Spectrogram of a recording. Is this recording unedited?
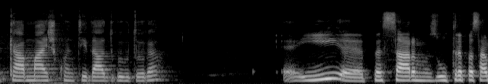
yes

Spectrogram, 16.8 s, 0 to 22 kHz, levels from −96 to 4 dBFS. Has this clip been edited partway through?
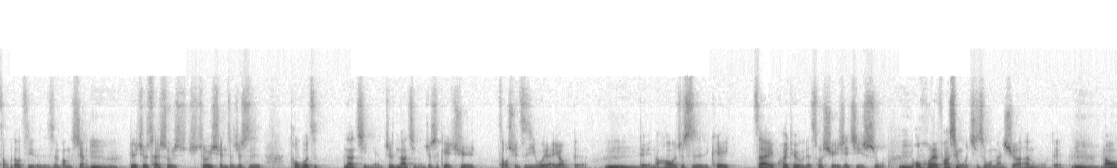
yes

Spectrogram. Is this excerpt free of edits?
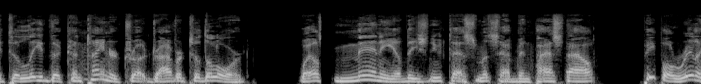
no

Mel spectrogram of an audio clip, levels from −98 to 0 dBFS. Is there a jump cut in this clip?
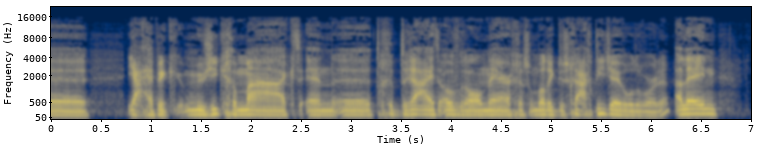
no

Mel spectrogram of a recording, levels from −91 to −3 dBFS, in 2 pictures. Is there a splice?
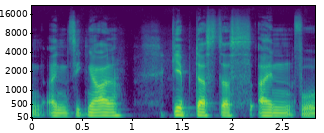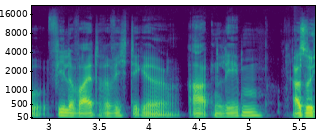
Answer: yes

